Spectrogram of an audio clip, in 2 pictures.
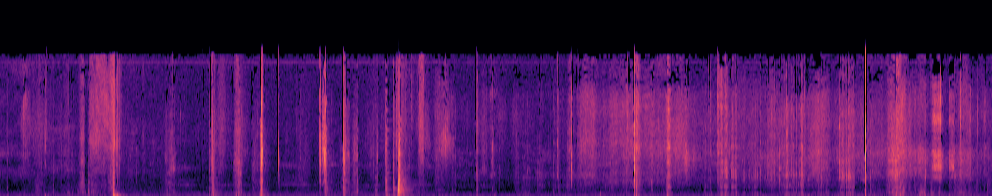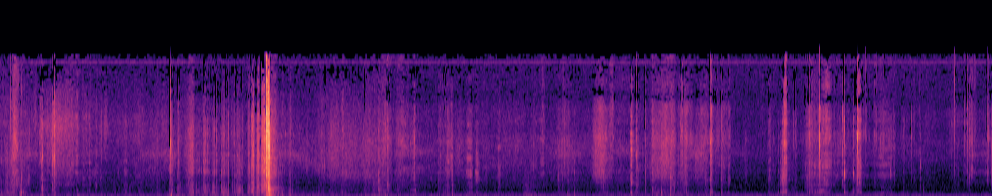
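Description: Cardboard box being handled and opened: packaging rustling and crinkling, with a few sharp knocks, the loudest about nineteen seconds in. A faint steady hum lies underneath.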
